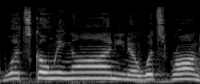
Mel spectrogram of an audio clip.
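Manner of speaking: high, loud, drawn-out panicked questions; retold freak-out. Mom to her puking child in the trailer, freaking out. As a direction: imitate a mother freaking out. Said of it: "She's freaking out".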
